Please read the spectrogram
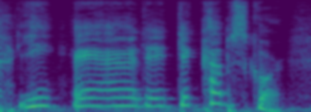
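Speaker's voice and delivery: high, sing-song creepy caller voice; odd prank caller. Retold or imitated. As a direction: play the weird caller way up high. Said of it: "the voice at the other end says".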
